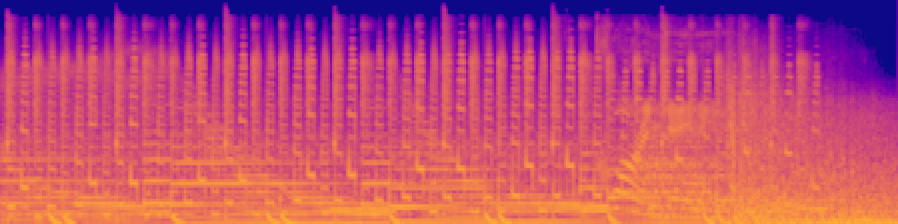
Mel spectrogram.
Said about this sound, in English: Is that a gong sound? Yeah.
